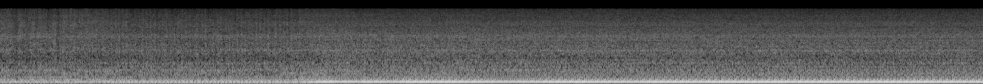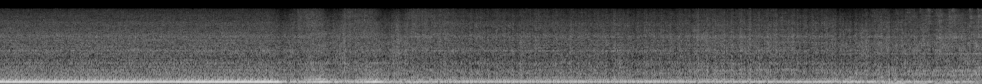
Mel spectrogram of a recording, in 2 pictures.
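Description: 1967 Chevelle's V8 running on a freshly installed distributor, before the timing is set. About three seconds in it rises to a louder, faster idle, holds for about nine seconds, then drops back with a couple of short blips and idles steadily.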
